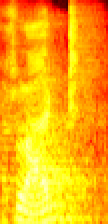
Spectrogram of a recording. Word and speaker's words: flood: Is it blood? Is it, say, like flood or flood? You're not sure? Well, if you're not sure, always look up your dictionary. Go to the dictionary. It is pronounced Flood. Flood. Flood. it is pronounced Flood. the same as we pronounced the first one.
